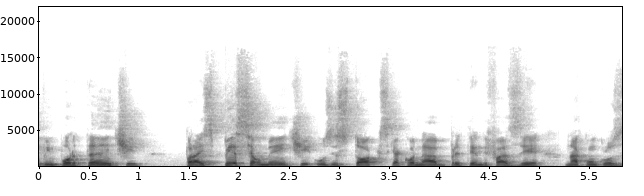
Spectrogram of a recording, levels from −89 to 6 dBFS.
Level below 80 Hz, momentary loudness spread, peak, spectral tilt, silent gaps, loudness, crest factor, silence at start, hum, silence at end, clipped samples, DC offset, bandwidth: -56 dBFS; 9 LU; -2 dBFS; -6.5 dB/octave; none; -23 LUFS; 20 dB; 0 s; none; 0 s; under 0.1%; under 0.1%; 13.5 kHz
